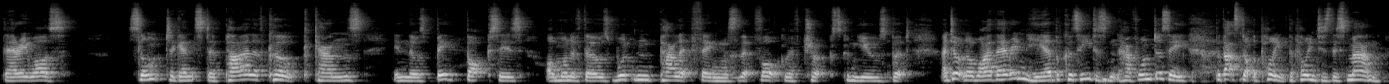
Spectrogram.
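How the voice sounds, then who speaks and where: A woman's voice: lowish voice, normal speed, darkish tone, lightly acted. Quirky woman playing a investigator in a roomy space. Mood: matter-of-fact, musing. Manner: rambling, matter-of-fact storytelling with asides. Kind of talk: first-person improvised audio drama narration.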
